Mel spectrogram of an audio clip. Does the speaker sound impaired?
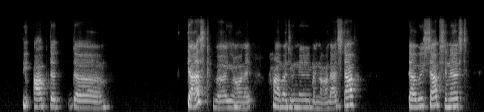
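Yes: deafness; profound, noticed at 7 months, unknown cause, bilateral cochlear malformation, left cochlear implant at 3; speech therapy for speaking and listening in deaf and hard of hearing program.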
